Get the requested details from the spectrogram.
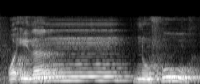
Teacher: وَإِذَا النُّفُو، معروف طریقے سے نون اور فا کو پڑھیں گے، نون کو جلدی پڑھنا ہے اور فو واو مدہ ہے 2 حرکات لمبا کرنا ہے۔ اسی طرح سین اور زا بھی معروف طریقے سے ادا کریں گے، زا کو واو سے ملانا بھی ہے۔ · ذال کو نون سے ملاتے ہوئے ادغام شمسی ہوگا اور نون مشدد ہے اس لیے غنہ ہوگا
